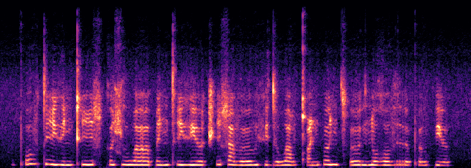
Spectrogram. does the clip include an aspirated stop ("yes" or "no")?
no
